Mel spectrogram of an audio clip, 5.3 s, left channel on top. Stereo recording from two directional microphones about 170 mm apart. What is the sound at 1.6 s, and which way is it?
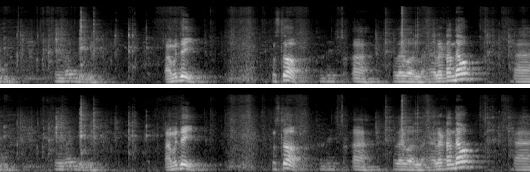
Speech, 10° left (ahead or behind).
